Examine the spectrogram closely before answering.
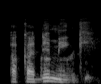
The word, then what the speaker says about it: academic: So, the rule is very simple, right? Every time you see uh any adjective that ends with it, then the syllable that precedes that should be stressed.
